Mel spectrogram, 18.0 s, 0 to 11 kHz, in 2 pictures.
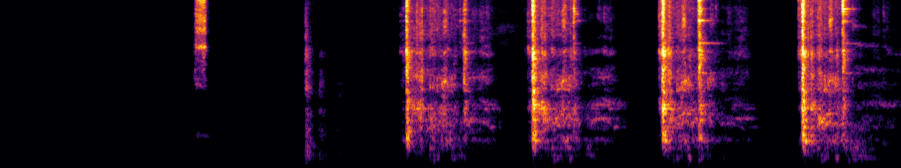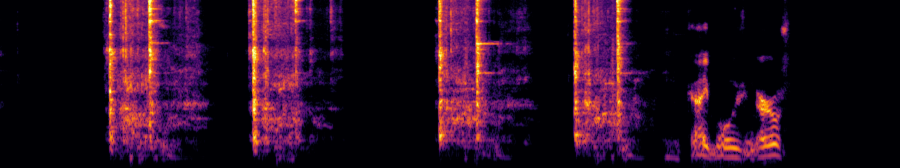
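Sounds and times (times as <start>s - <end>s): engine cranking with recoil starter: 4.0s - 9.2s, 10.0s - 12.6s, 13.4s - 15.7s.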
